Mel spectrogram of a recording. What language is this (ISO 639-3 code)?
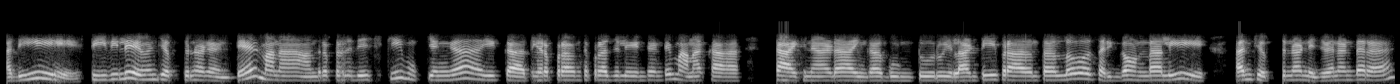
tel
